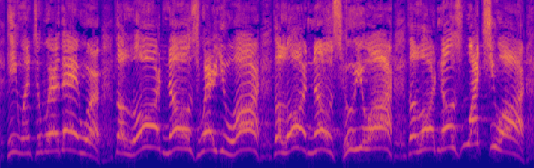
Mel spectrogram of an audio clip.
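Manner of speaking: sermon building to a loud, high shout; preaching, building. Real, not acted.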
